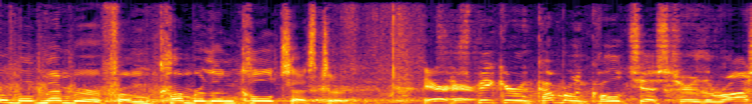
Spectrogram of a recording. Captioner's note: applause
